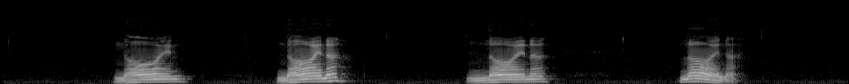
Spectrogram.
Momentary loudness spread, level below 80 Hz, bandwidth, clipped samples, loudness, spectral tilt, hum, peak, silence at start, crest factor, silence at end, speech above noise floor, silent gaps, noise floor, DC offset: 19 LU; -64 dBFS; 20 kHz; under 0.1%; -25 LUFS; -7.5 dB/octave; none; -8 dBFS; 1.15 s; 20 dB; 1.1 s; 33 dB; none; -57 dBFS; under 0.1%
